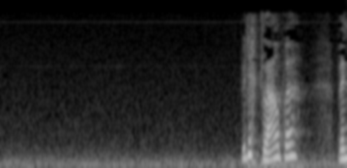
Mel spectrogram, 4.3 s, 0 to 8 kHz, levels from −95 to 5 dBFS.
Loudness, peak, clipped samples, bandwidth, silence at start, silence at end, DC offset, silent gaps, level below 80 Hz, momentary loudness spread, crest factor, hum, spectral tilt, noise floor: -26 LUFS; -12 dBFS; under 0.1%; 6.4 kHz; 1.05 s; 0 s; under 0.1%; none; -50 dBFS; 20 LU; 18 dB; none; -8.5 dB/octave; -52 dBFS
